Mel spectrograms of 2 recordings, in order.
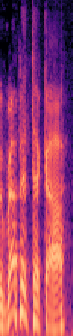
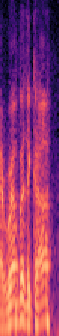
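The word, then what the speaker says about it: rebetika: It was called repetica. Yeah, repetica. And that's spelled R-E-B-E-T-I-K-A, which is a style of Greek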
